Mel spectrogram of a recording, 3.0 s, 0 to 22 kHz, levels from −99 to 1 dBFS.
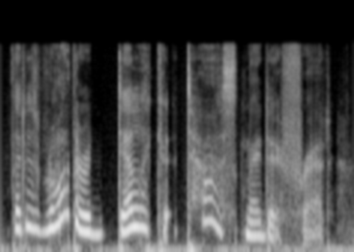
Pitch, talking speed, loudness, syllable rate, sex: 255 Hz, 185 wpm, -16 LUFS, 5.2 syllables/s, female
